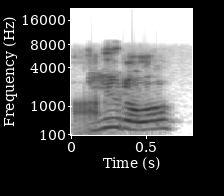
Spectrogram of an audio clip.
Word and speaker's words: futile: And feudal is going to be pronounced the same way as FUEDAL. Feudal.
